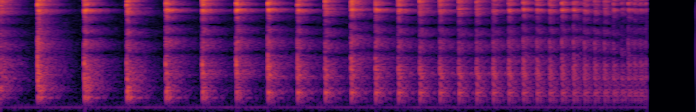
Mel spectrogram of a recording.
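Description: A ping-pong ball bouncing on a hardwood floor: a run of sharp ticks that come faster and faster and grow quieter as the bounces shrink, until it cuts off suddenly near the end.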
